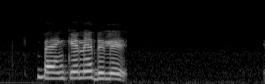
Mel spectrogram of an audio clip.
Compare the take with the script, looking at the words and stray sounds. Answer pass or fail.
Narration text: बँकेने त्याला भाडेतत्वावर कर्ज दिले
fail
